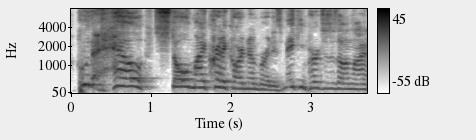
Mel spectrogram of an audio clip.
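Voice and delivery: high, strained cry of outrage; retelling a furious, disbelieving yell; mad outburst. Retold or imitated. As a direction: let the anger crack upward. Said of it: "I'm just getting more mad".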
